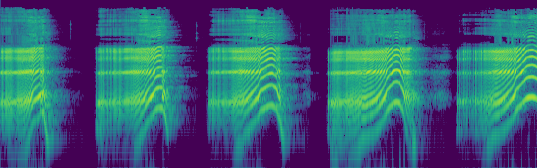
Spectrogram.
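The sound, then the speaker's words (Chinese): Five creaky vocal fry sweeps sung in a row as a singing exercise, each a rough, crackling glide that rises and then falls in pitch, about a second long, separated by brief pauses, fairly loud with no other talk. “请你用气泡音这样练。”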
